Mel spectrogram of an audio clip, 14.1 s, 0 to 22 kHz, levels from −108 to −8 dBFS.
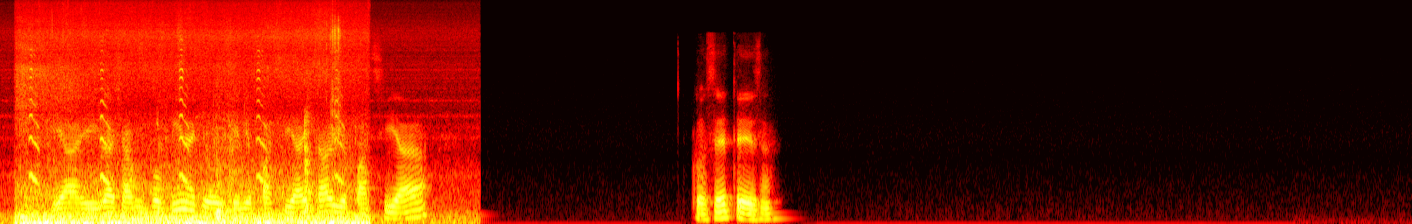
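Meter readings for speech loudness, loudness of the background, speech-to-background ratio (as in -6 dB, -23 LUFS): -25.5 LUFS, -22.5 LUFS, -3.0 dB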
